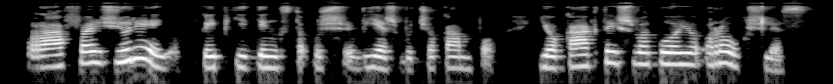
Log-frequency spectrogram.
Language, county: Lithuanian, Klaipėda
